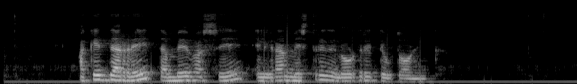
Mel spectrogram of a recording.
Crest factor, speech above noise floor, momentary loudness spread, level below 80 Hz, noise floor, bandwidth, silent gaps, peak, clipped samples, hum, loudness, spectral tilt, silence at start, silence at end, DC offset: 18 dB; 26 dB; 10 LU; -56 dBFS; -50 dBFS; 11.5 kHz; none; -8 dBFS; under 0.1%; none; -25 LUFS; -7.5 dB/octave; 0.15 s; 1.45 s; under 0.1%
